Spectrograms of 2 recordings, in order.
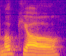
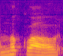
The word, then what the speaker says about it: Mukwo: By the way, people are pronouncing your name Mukyo. I know, right? Yeah, Mukyo. Kyo would be a different word than quo. So Mukwo, the U is like a W, Mukwo.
